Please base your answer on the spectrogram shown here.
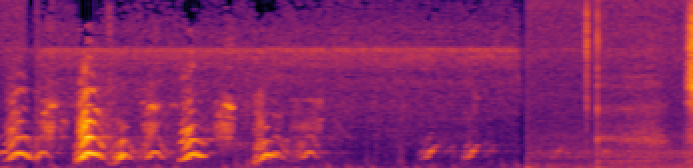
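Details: African zebra neighing: a run of short yelping barks in quick bursts of two to four, each note arching up then down, loud at first and fading toward the end, followed by faint rustling and a brief noise.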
